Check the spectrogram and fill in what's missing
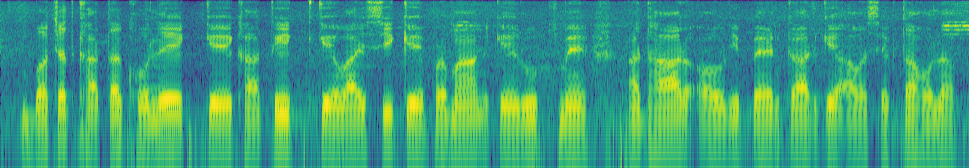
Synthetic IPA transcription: bət͡ʃət̪kʰaːt̪əkʰoːlekekʰaːt̪iɾkewaːjsikepɾəmaːnkeɾuːpmẽaːd̪ʱaːɾɔ̰ːipɛːɳɖkaɾkeaːwəsjəkt̪aɦoːlə

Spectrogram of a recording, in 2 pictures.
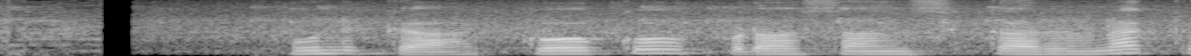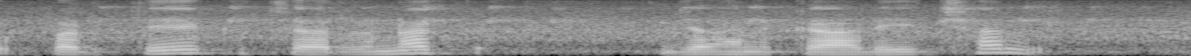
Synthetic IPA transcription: ʊnkakokopɾəsə̃nskəɾnəkpɾət̪jekt͡ʃəɾnəkd͡ʒaːnkaːɾit͡ʃʰəl

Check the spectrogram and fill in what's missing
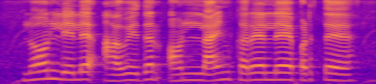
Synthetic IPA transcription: loːnleːleʔaːʋed̪ɐnaːnlɐjnkɐɾelːepɐɽt̪e

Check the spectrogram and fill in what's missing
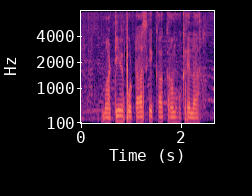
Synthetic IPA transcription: maːʈimẽpoːʈaːskekakaːmɦokʰeːlaː

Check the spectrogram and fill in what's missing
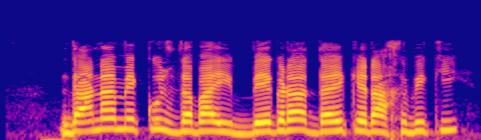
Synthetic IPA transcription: d̪aːnamẽkʊt͡ʃʰd̪ɐbaːibeːɡɽad̪ɐekeɾaːxbekiː

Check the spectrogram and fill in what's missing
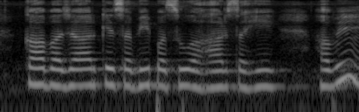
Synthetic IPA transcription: kaːbaːd͡ʒaːɾkesɐbʱipɐsuaɦaːɾsəɦihɐʋẽ

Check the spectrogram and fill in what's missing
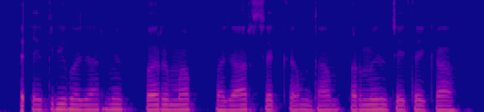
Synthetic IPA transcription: eɡɾibad͡ʒaːɾmẽpəɾmɐp̚bɐd͡ʒaːɾsekɐmd̪aːmpəɾmɪlt͡ʃɐit̪aikaː

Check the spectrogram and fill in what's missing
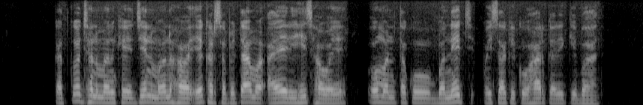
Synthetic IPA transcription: kət̪kod͡ʒʱənmənkʰed͡ʒinmənɦəekəɾsəpeʈameʔajeɾiɦisɦəwəj | omənt̪əkobənet͡ʃʰpəɪsakekoɦaɾkəɾekebad̪

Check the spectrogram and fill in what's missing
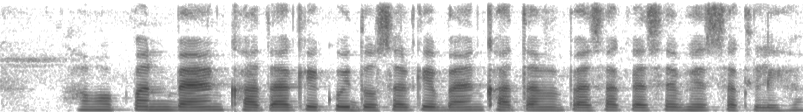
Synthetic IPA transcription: hɐmɐpnənbɛ̃ːŋkʰːaːt̪akekoːid̪oːsəɾkebɛ̃ːŋkʰːaːt̪amẽpɛːsakɛːsebʱeːd͡ʒsɐkliɦɛː

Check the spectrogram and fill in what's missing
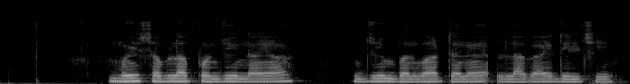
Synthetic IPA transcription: mũĩsəblaːpʊnd͡ʒiːnəjã | d͡ʒiːmbənʋaːɾt̪ẽːnɛ̃laːɡaːid̪ɪlt͡ʃʰiː

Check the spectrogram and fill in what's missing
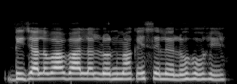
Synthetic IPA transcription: ɖid͡ʒəlʋabaːləloːnmãkeseleːloɦoɦeː

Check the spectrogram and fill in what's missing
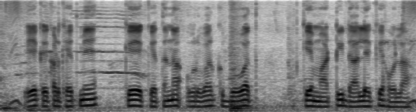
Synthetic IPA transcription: eːkekəɽkʰeːt̪mẽkekeːt̪naʊɾʋəɾkboːət̪ | kemaːʈiɖaːlekeɦoːlaː

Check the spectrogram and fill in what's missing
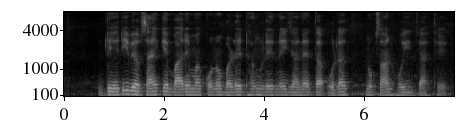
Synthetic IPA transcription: ɖeːɾiʋjəwsaːekebaːɾemẽkoːnobəɽeɖʱə̃ŋɡlenɐɦĩd͡ʒaːnet̪aʔʊ̰ləd̪ | nʊksaːnɦoːid͡ʒaːet̪ʰeː

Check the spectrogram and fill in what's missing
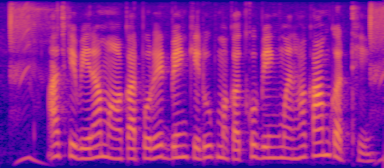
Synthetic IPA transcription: a̰ːd͡ʒkebeːɾãmɐɦakaːɾpoːɾeːʈ̚bɛ̃ːŋkːeɾuːpmɐkət̪kobɛ̃ːŋkmɐnɦakaːmkɐɾt̪ʰiː

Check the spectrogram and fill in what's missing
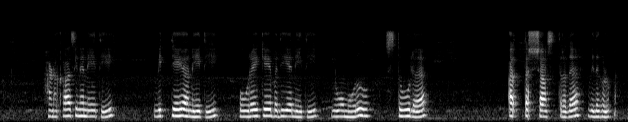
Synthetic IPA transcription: hɐɳɐkʰaːsinɐneːt̪i | ʋit̪jɐjɐneːt̪i | puːɾɐjkeːbɐd̪ijɐneːt̪ijuʋɐmuːɾu | st̪uːlɐ | ɾt̪ʰɐʃaːst̪ɾɐd̪ɐʋid̪ʱɐɡɐɭu

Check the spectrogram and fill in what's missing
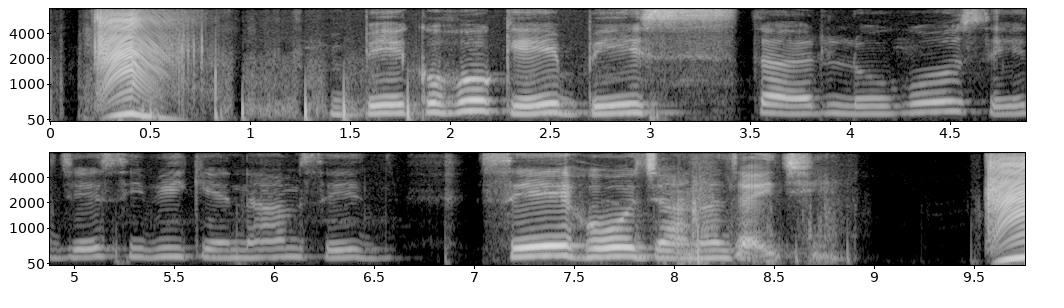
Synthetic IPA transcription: bekɦokebest̪əɾloɡõsed͡ʒesibʱikenamse | seɦod͡ʒanəld͡ʒajt͡ʃʰḭ

